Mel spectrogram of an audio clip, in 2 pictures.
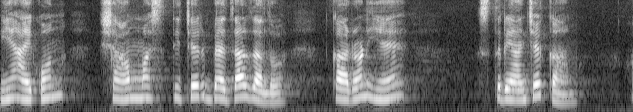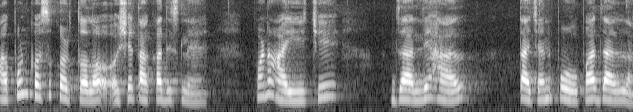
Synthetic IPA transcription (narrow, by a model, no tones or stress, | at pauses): ɦɛ̃ajkʰon | ɕamːast̪it͡ɕeɾbɛd͡zaɾd͡zalɔ | kaɾəɳɦɛ̃ | st̪ɾɛjãɲt͡ɕekam | apəɳkəsəkəɾt̪ɔlɔʔəɕẽt̪akad̪islẽ | pəɳajit͡ɕi | d͡zalːiɦal | t̪at͡ɕanipɔwpat̪d͡zalla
